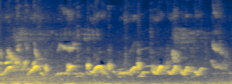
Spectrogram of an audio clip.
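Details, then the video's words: Retired champion magpie-robin, a contest bird, delivering a rapid stream of bright, slurred whistles and chirps at a fairly high pitch, with a constant low hum beneath. "Murai Badheuk Sang Juara Pensiun"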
